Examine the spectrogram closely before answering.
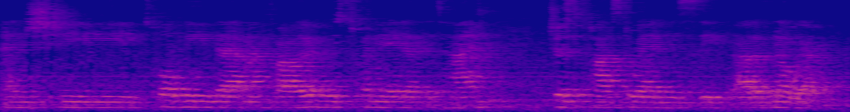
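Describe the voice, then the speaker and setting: Woman in her 30s talking to parents, lots of ums, low-ish voice, far off in a big echoey hall. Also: completely flat delivery, moderate pace, noisy background. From born in Israel, raised in South Africa. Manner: rambling, many fillers and restarts. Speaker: guest speaker. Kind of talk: personal talk to parents.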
